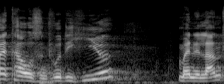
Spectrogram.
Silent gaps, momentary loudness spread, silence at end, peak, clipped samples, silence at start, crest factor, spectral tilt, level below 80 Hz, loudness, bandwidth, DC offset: none; 7 LU; 0 s; -4 dBFS; under 0.1%; 0 s; 16 dB; -4 dB/octave; -50 dBFS; -20 LUFS; 16 kHz; under 0.1%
